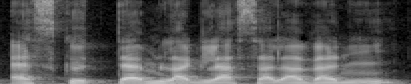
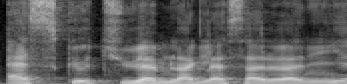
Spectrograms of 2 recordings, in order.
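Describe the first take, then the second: First: "t'aimes" merged into one syllable; casual "t'aimes" with no "u" sound; dropped U. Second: Said in the usual way. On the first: Shown as a demonstration. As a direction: elide the U in "t'aimes". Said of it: "I'll drop that U again". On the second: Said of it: "if I say it faster".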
